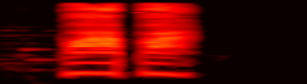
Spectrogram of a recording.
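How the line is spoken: Whisper. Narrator (Russian): прошептал Тим

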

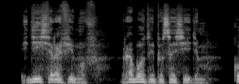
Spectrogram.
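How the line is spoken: Short whisper. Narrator (Russian): коротко шепнул ему Зайцев

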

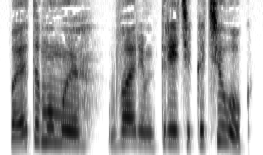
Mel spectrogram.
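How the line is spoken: Snort, calming down. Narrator (Russian): хмыкнула, успокаиваясь

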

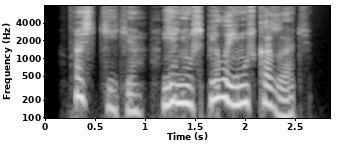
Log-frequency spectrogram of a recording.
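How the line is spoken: Upset sigh, little fox. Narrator (Russian): расстроенно вздохнула лисичка

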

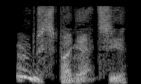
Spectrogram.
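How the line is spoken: Haughty snort. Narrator (Russian): высокомерно фыркнула Бранхель

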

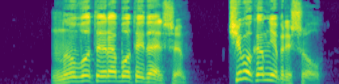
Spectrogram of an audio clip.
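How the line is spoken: Irritated question. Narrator (Russian): Раздраженно спросил полковник

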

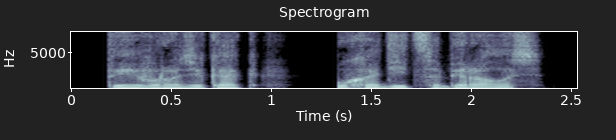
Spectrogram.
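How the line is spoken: Whisper. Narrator (Russian): прошептала Района

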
